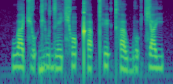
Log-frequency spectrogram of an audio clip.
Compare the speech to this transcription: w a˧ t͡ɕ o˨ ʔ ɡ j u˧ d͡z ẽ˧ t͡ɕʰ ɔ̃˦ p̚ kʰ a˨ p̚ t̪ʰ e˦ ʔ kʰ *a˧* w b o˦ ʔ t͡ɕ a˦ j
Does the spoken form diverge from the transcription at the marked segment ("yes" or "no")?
yes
